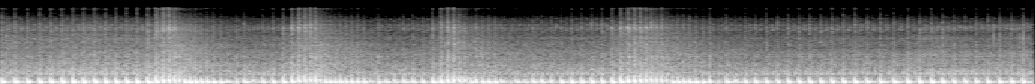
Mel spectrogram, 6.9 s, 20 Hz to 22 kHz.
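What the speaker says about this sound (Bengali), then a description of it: "আপনারা অনেকেই এটার ইঞ্জিনের সাউন্ড শোনার জন্য মুখিয়ে আছেন, আমি আপনাদেরকে ইঞ্জিনের সাউন্ড শোনানোর চেষ্টা করি" Yamaha FZS 250 motorcycle engine idling steadily close by, a loud continuous rumble with a few brief blips of throttle, no talk.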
